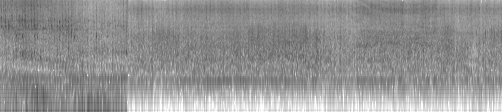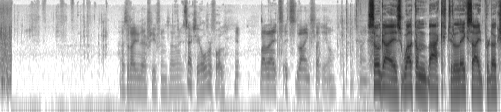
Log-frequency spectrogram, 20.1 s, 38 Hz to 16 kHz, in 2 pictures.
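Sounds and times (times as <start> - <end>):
outboard motor droning: 0.0 - 10.3.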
